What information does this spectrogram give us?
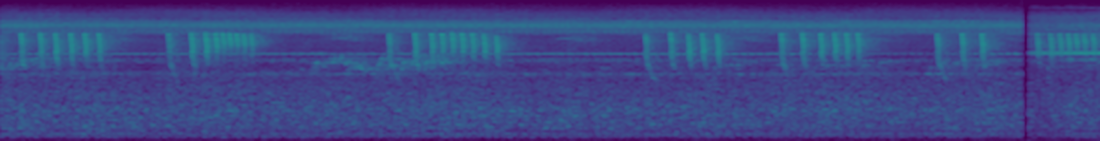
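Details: Gray-headed canary-flycatcher calling: bursts of high, rapid, sharp ticking notes, several clusters spaced a second or so apart, against a constant high-pitched background hiss.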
